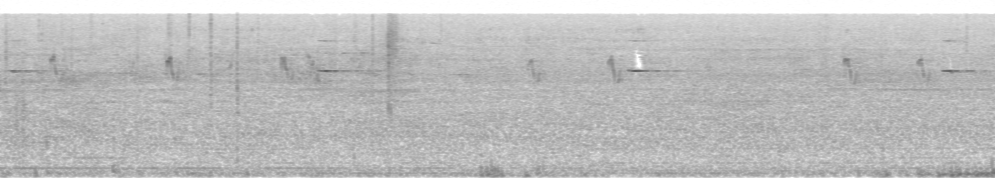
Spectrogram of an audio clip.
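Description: Footsteps and camera-handling knocks on a boat deck, over a faint steady low hum. Short high chirps come now and then.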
